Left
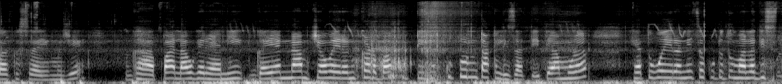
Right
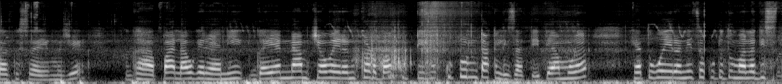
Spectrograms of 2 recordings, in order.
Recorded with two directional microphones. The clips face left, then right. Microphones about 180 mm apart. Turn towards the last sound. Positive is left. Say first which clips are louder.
# even
turn(degrees=-10)  # may be behind; listen again after turning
